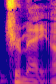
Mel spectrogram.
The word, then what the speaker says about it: Treme: Treme, okay, which was an HBO series, correct? – Yeah, about an actual neighborhood in the city of New Orleans that was actually called Treme.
